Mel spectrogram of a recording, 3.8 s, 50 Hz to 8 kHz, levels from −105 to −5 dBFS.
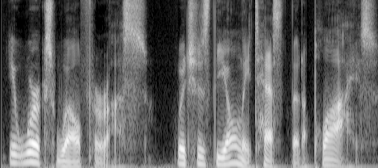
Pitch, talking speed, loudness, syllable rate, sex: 95 Hz, 190 wpm, -18 LUFS, 4.2 syllables/s, male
